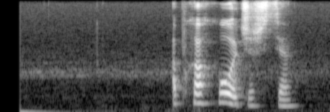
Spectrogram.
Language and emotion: Russian, angry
